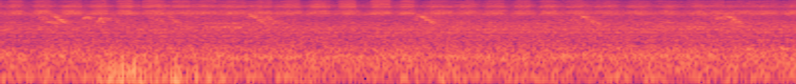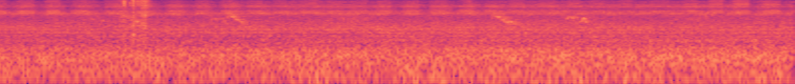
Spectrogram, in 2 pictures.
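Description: Distant approaching train heard as a faint steady rumble, with a brief low thump in the first second. A short high chirp repeats over it roughly once a second.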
